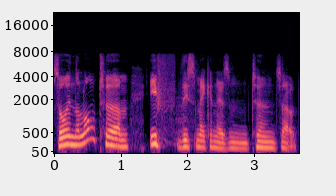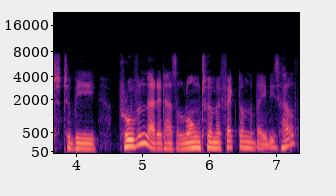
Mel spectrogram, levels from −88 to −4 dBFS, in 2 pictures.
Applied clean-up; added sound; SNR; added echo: none; none; none; none.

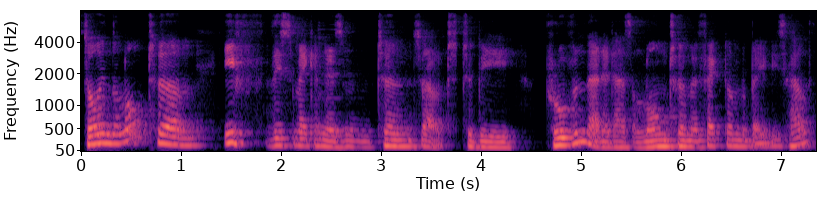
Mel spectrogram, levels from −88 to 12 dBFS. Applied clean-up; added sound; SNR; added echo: neural mask model DeepFilterNet 3.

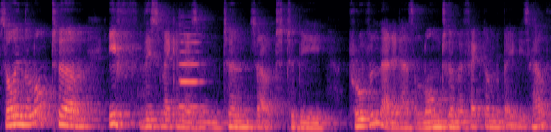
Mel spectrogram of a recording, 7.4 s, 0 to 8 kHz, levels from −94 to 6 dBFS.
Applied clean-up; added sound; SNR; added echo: none; Wind instrument, woodwind instrument; 4 dB; reverberation time 0.8 s.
